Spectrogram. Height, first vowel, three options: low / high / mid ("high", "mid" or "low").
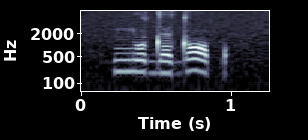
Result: mid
